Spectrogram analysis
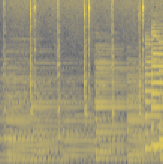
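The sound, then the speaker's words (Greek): A clock ticks in a steady, even rhythm of sharp clicks over a low, sustained tonal hum. “Το ρολόι γιατί πάει τάπα. Μήπως είναι και αυτοβόμβα.”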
